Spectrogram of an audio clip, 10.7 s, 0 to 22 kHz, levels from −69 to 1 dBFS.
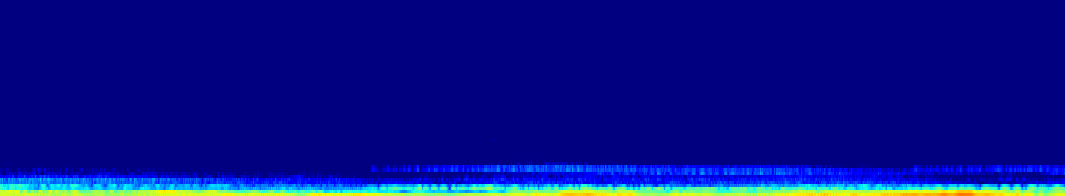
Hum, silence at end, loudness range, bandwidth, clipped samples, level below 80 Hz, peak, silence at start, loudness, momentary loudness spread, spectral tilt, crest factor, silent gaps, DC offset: none; 0 s; 6 LU; 4.4 kHz; under 0.1%; -62 dBFS; -10 dBFS; 0 s; -26 LUFS; 10 LU; -10 dB/octave; 14 dB; none; under 0.1%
